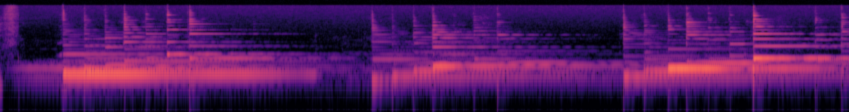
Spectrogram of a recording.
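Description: Lever harp played solo: plucked notes and chords that ring on, in short phrases with a brief lull about three seconds in. This is the instrumental introduction to a song, before the singing starts.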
